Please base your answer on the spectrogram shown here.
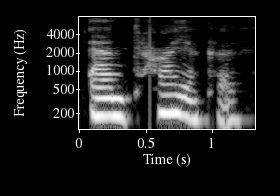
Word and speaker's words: Antiochus: so yes and that is why the correct pronunciation is antiochus as in antiochus epiphanes probably yeah you mean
